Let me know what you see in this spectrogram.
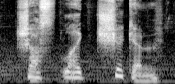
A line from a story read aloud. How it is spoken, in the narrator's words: mumbled to himself as he gulped the raw meat down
